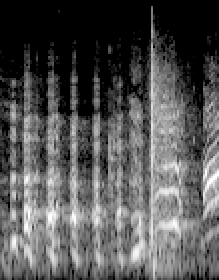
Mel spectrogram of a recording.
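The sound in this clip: A single sharp slap in a radio comedy sketch, staged as delivered by François Bayrou. It cracks out amid a run of short, laugh-like vocal bursts, and more voice follows right after.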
